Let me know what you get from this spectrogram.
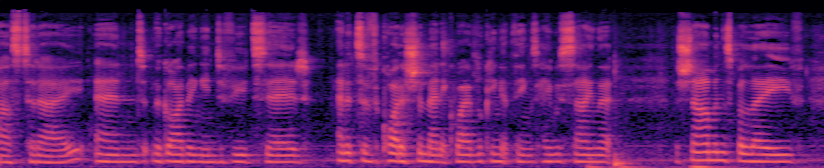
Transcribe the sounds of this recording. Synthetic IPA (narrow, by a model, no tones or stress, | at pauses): æstʰɨɾeɪɨ̃nðɨɡaɪbiɪ̃ŋɪ̃ntɨvjʉd̥sɛɾ | ɨ̃ñɨtsɨkʰw̥aɪɾɨʃɨmæɾ̃ɨkʰweɪʌvlʊkɪ̃ŋɨt̪̚θɪ̃ŋz̥iwʌz̥seɪɪ̃ŋðɨt̪̚ | ðɨʃɑɹmɨ̃nzbəliv̥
